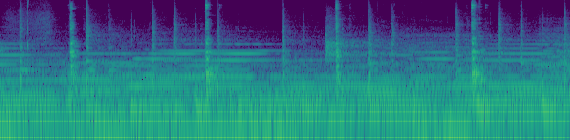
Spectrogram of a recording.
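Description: A wall clock that belonged to a man's father ticks steadily, one crisp tick per second, four in all, over a constant low electrical hum in a room.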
